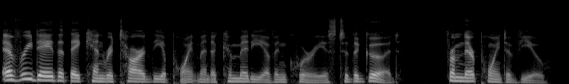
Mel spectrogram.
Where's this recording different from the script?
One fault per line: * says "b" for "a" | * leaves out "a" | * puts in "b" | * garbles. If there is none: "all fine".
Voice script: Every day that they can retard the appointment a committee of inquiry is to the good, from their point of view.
all fine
